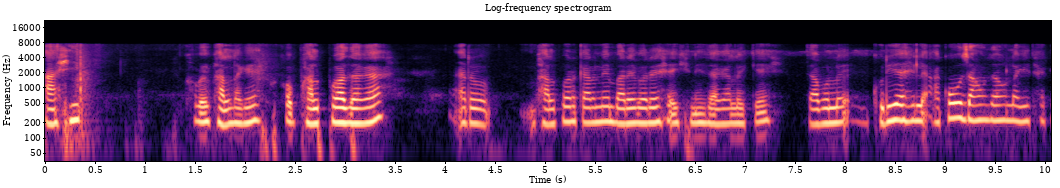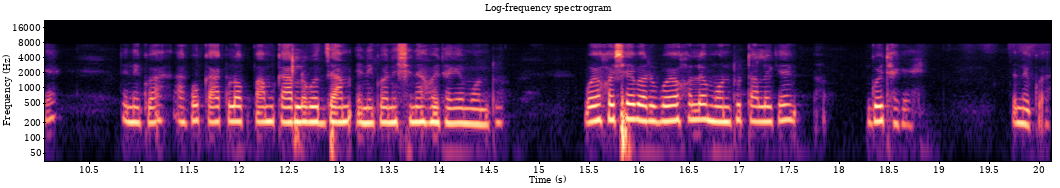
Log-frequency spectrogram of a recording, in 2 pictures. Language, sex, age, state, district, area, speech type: Assamese, female, 45-60, Assam, Udalguri, rural, spontaneous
